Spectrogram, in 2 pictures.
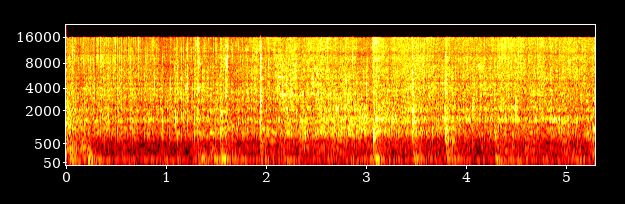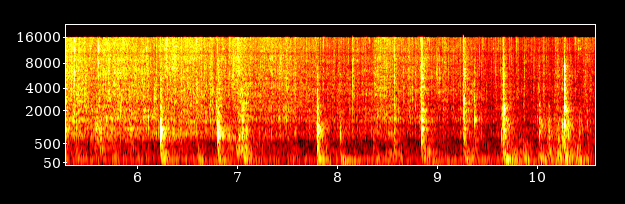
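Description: Spoon stirring and scraping rice-flour batter in a steel kadai as it cooks and thickens into dough, over a steady hiss. From about six seconds in, the spoon clicks sharply against the steel pan.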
